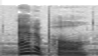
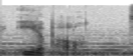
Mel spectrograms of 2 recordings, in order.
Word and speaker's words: Oedipal: By the way, the American pronunciation is Oedipal, and the UK pronunciation is Oedipal. Some people use both.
